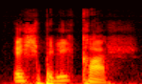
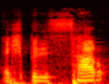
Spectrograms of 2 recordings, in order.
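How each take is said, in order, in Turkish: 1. Son ünlüden önceki ünsüz k sesidir. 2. Son ünlüden önceki ünsüz s sesidir. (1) "kalın ünlü geliyor ve A ile yani eşbili kar" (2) "Eşbili sar olmuyor yani"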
